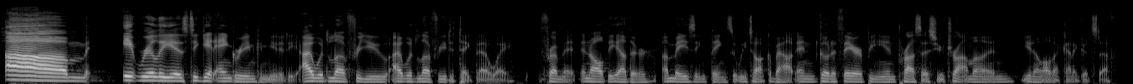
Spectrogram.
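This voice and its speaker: Rambling, sweary speaker in animated casual chat. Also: mid-range voice, fast, creaky. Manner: rambling, sweary, slangy, dramatic retelling. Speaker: audio drama writer.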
